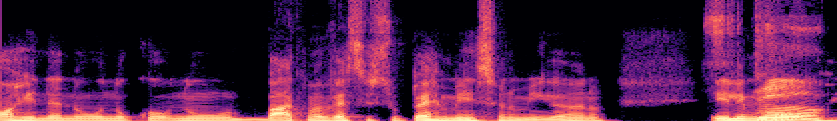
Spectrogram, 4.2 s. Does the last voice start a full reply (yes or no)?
yes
